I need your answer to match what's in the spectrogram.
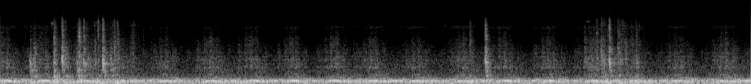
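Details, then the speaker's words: Slow, labouring starter churn with no catch on a 1937 Chevy Master Deluxe coupe, sitting about a year and a half, battery unhooked indoors; the weak battery can't spin the engine fast enough, possibly flooded, so a maintainer is connected. "Okay, so it's not turning over fast enough, so I got my little maintainer."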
